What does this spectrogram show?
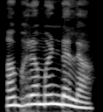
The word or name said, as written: ಅಭ್ರಮಂಡಲ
